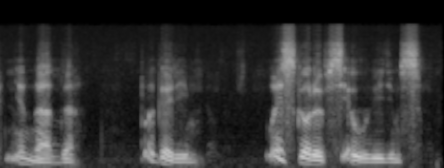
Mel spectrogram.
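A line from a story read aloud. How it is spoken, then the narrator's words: Soft. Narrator (Russian): губошлеп мягко сказал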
